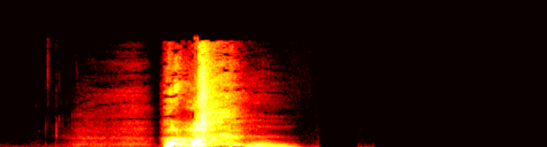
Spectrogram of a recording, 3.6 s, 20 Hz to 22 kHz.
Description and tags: Sneeze Male Speed Normal
When I first tested out my Zoom H5 I began talking into the mic and then all of a sudden I needed a sneeze. I was about to stop the recording but then thought it would be good to record the sneeze to see how it handled my loudness.
Well it coped very well and the recording came out perfect!So, here it is.
I also played around with it in Audacity and slowed it down which makes me sound like a roaring lion. Have a listen to that one too, it's uploaded here!
It's called 'Sneeze_Male_Slowed_-86%'. Enjoy!
male, human, voice, raw, mouth, man, sneeze, Sneezing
